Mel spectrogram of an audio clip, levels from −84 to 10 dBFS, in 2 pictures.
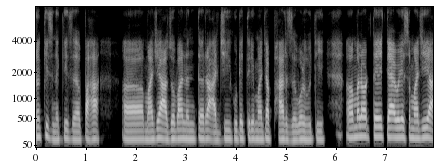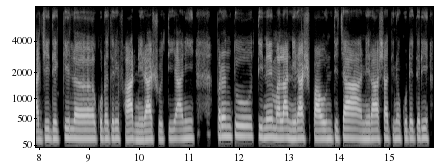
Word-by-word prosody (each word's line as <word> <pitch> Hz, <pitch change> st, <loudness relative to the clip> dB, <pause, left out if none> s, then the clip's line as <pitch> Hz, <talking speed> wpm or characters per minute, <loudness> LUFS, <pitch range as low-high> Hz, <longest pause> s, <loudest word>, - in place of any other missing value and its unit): नक्कीच, 165 Hz, -3 st, -3 dB
नक्कीच. 130 Hz, +2 st, -7 dB
अ, 125 Hz, -1 st, -1 dB
पहा 135 Hz, +1 st, +1 dB, 0.5 s
अ, 130 Hz, 0 st, +2 dB
माझ्या 130 Hz, +3 st, +2 dB
आजोबांनंतर 140 Hz, +1 st, 0 dB
आजी 120 Hz, +3 st, -2 dB
कुठेतरी 140 Hz, 0 st, -3 dB
माझ्या 130 Hz, +1 st, +1 dB
फार 130 Hz, 0 st, +1 dB
जवळ 125 Hz, +2 st, -2 dB
होती. 130 Hz, +1 st, -6 dB, 0.5 s
अ, 155 Hz, -, +2 dB
मला 170 Hz, +2 st, +3 dB
वाटतंय 170 Hz, 0 st, +2 dB
त्यावेळेस 160 Hz, -1 st, +3 dB
माझी 150 Hz, +2 st, +1 dB
आजी 130 Hz, +3 st, +1 dB
देखील 150 Hz, +2 st, -2 dB, 0.5 s
कुठेतरी 145 Hz, 0 st, -2 dB
फार 140 Hz, +1 st, +4 dB
निराश 130 Hz, +1 st, +1 dB
होती 135 Hz, +2 st, -7 dB
आणि 150 Hz, +2 st, -2 dB, 0.5 s
परंतु 175 Hz, +1 st, +1 dB, 0.4 s
तिने 160 Hz, 0 st, +1 dB
मला 150 Hz, 0 st, +4 dB
निराश 145 Hz, -1 st, +1 dB
पाहून 140 Hz, 0 st, +2 dB
तिच्या 150 Hz, +1 st, +2 dB, 0.3 s
निराशा 140 Hz, +1 st, +1 dB
तिनं 145 Hz, 0 st, -3 dB
कुठेतरी 145 Hz, +1 st, -3 dB
140 Hz, 130 wpm, -17 LUFS, 130-150 Hz, 0.5 s, फार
